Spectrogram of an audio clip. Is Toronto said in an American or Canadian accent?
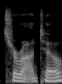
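American. Toronto is said with an American accent. "as Americans say"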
